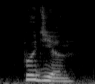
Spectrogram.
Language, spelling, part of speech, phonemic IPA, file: French, podium, noun, /pɔ.djɔm/, LL-Q150 (fra)-podium.wav
- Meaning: podium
